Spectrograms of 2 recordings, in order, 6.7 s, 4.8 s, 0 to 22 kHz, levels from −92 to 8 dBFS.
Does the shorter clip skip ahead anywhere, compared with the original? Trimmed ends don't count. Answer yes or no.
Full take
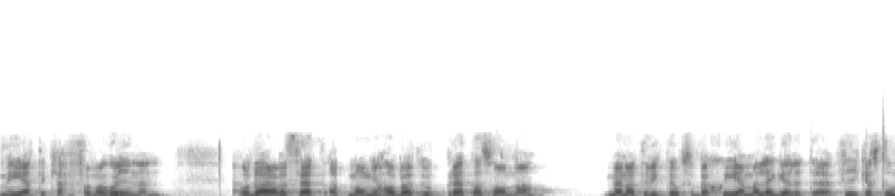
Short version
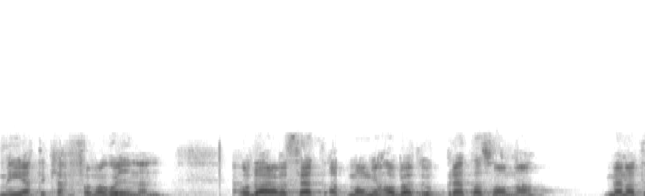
no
